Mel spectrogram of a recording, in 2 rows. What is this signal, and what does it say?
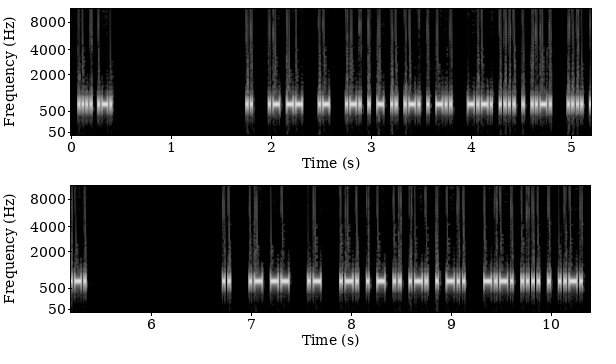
Morse code, heard as a keyed tone, about 65 wpm, spaced as for 57 wpm, 700 Hz. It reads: HR I AM A RETIRED CHEF HR I AM A RETIRED CHEF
